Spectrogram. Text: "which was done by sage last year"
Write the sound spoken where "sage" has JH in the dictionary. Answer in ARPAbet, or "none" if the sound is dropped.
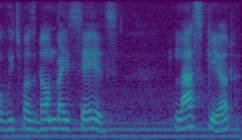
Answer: Z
